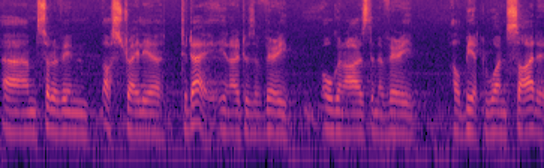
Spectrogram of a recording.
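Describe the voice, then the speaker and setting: A man with a South African accent speaks at a moderate pace, his pitch medium and his intonation flat and monotone. The room echo is audible and background noise is noticeable. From South Africa, Johannesburg. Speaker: artist. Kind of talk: interview.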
